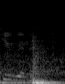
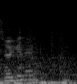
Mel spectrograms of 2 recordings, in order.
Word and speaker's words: Hugin: cool also it's pronounced hugan okay it's hugan hugan hug more hug not who or you how's that right there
